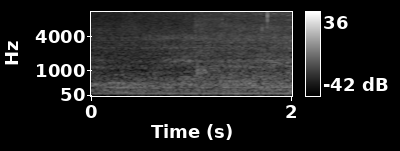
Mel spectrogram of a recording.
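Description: A steady low hum over even background noise in a large hall, with no change through the pause.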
